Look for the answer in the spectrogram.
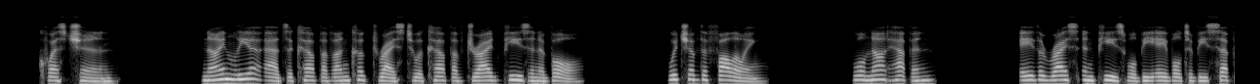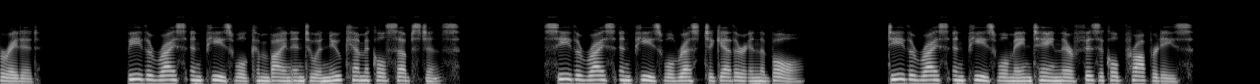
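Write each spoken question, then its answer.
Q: Which of the following will not happen?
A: B: The rice and peas will combine into a new chemical substance.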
